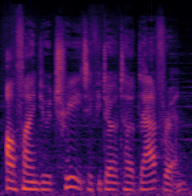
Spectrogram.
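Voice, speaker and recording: An actress playing a playful companion in a video game, teasing and mock-conspiratorial. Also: female voice, sits low, fairly even intonation, fast talker, fairly bright tone, soft background music. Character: playful female companion coaxing a pet griffin. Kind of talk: video game cutscene acting.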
